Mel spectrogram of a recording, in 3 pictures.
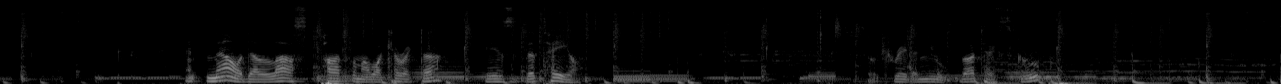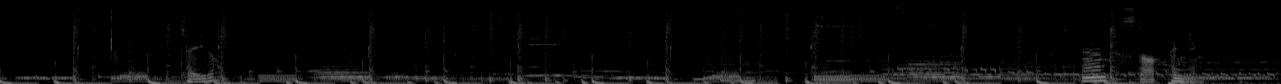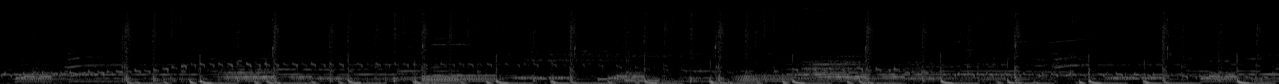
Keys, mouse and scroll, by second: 0.7-3.6 drag, 6.1 click, 7.2-8.9 drag, 10.3-11.6 drag, 11.6 BackSpace, 11.7 BackSpace, 11.9 BackSpace, 12.1 BackSpace, 15.5 shift+middle click, 16.3-16.9 scroll up 6, 16.9-17.9 shift+middle drag, 17.9-18.9 scroll down 1, 19.7-21.3 drag, 22.8-24.0 drag, 25.4 click, 25.9-28.8 middle drag, 28.8-30.0 drag, 30.0-33.4 middle drag, 33.5-35.1 middle drag, 35.3-36.9 middle drag, 37.9-38.4 drag.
